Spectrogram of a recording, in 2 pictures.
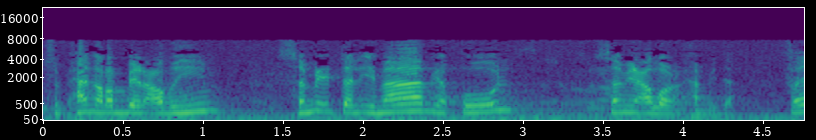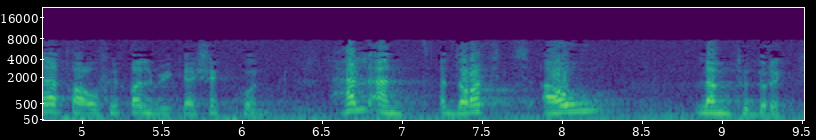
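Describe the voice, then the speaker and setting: A man teaches a religious lesson in a quick, high-pitched voice. He explains each point step by step, asking his listeners questions and answering them. The recording is dull and lo-fi, with long hall reverb. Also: a little hiss or hum.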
